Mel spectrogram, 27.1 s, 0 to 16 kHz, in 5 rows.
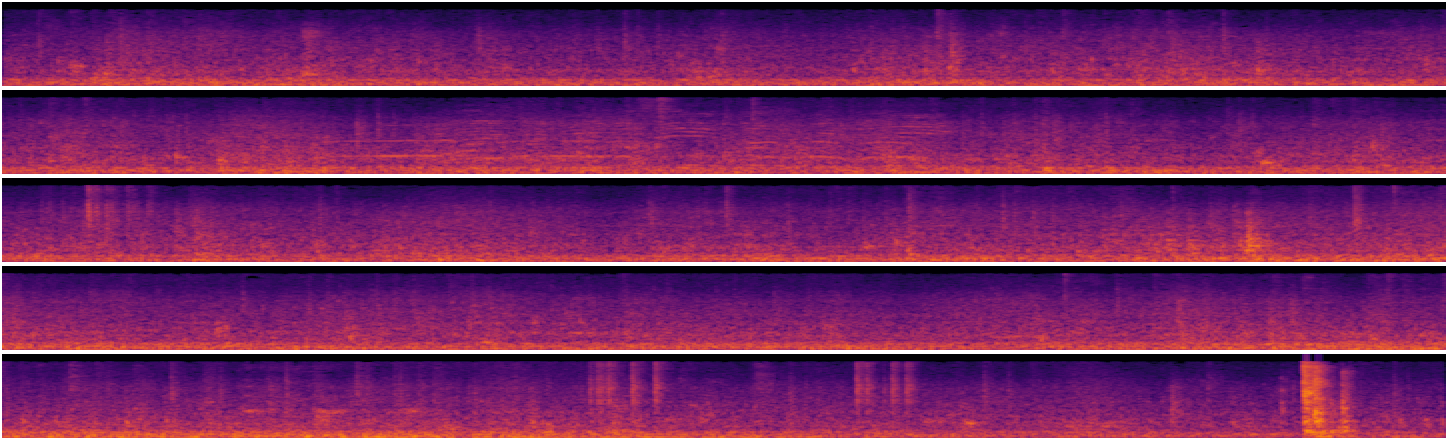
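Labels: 0.0s A wooden boat sails on water with splashing and wood cracking sounds at a moderate speed. 27.1s
7.5s Men screaming at each other in the distance. 9.7s
26.5s A single thud. 26.8s

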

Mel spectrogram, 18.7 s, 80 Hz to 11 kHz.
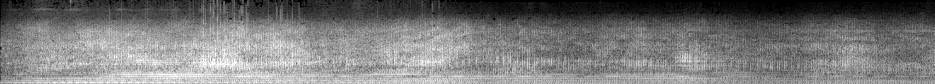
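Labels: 0.0s A helicopter is approaching. 9.7s
9.7s A helicopter flying away, gradually fading. 18.7s

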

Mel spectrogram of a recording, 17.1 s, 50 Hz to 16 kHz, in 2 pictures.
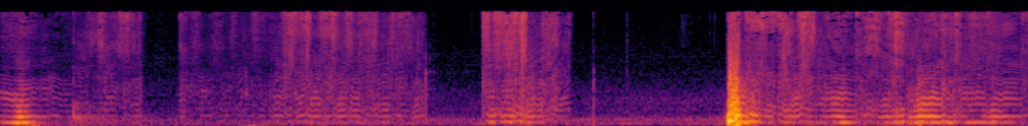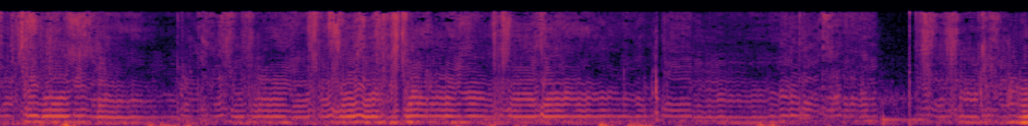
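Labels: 0.0s A fly buzzes repeatedly near a window. 5.0s
6.1s A fly bumps into a window. 6.4s
6.4s A fly buzzes repeatedly near a window. 17.1s

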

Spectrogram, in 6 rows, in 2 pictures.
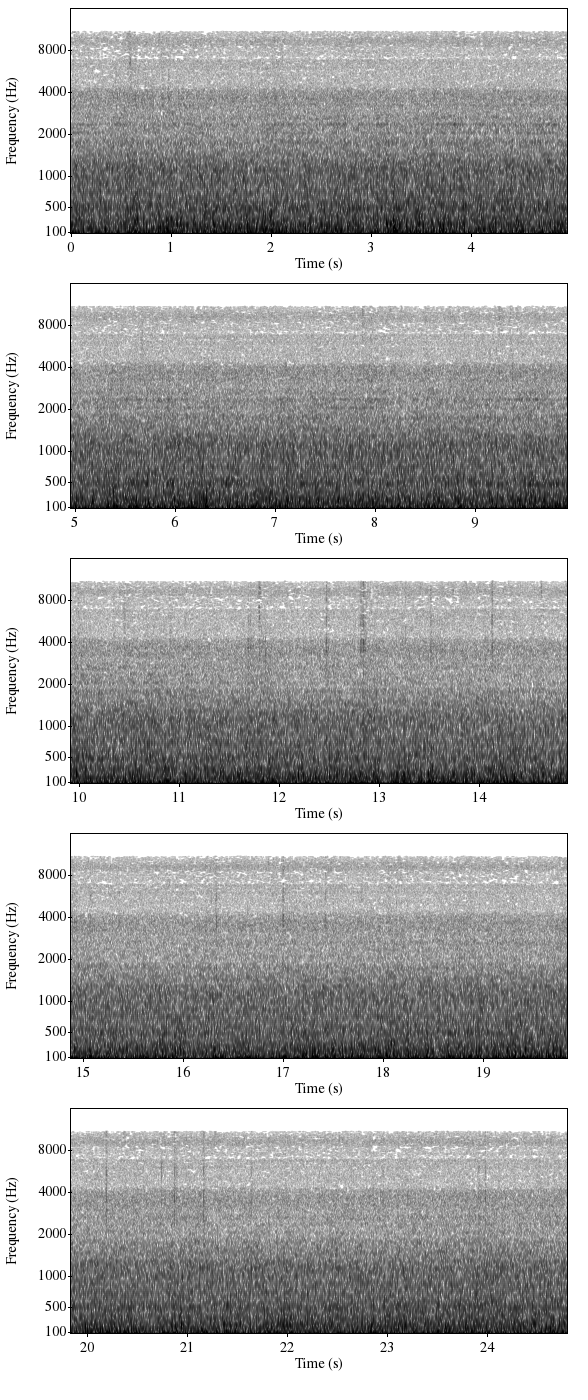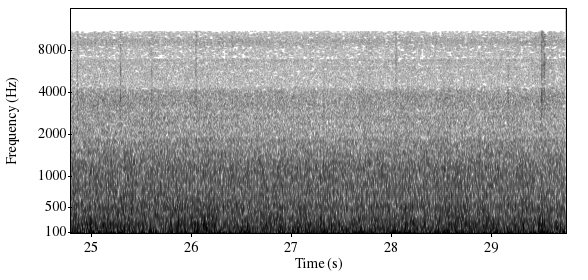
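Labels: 0.0s Constant low hum of a car engine blended with the soft whoosh of passing wind. 29.8s

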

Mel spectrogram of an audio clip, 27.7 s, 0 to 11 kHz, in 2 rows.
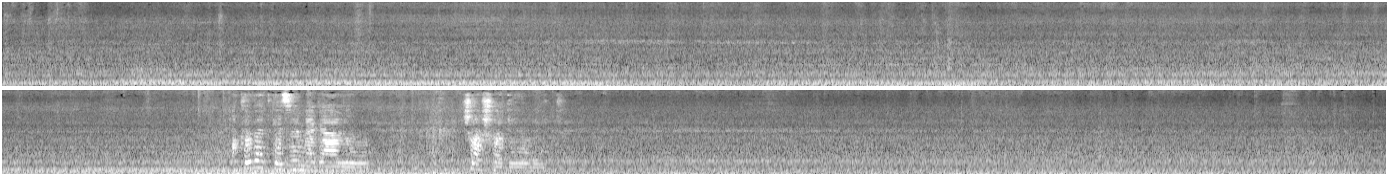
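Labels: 0.1s A jet takes off with a steady engine hum and background passenger chatter. 14.8s
15.0s A jet takes off and lands with ambient airplane interior sounds, engine hum, passenger chatter, and occasional announcements over the PA system. 19.7s
19.9s A jet takes off with a steady engine hum and background passenger chatter. 27.7s

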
